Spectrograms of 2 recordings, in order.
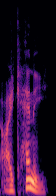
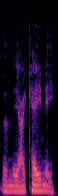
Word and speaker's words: Iceni: I noticed that you pronounced it Iceni in the last episode.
